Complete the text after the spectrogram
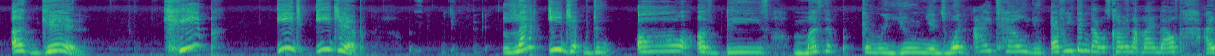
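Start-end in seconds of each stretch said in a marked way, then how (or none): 0.1-9.5 loud, hyped-up praise, much higher; excited shouting. Real, not acted. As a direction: shout it out like a proud fan.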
